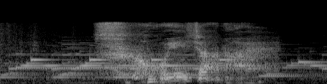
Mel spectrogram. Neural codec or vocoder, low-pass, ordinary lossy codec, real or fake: none; 7.2 kHz; none; real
